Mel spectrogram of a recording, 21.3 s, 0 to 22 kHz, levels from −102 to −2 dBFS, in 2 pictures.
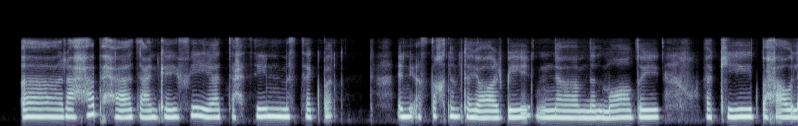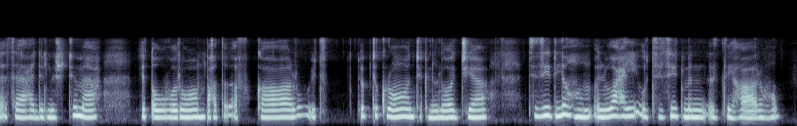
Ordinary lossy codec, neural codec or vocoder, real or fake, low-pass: none; none; real; 7.2 kHz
